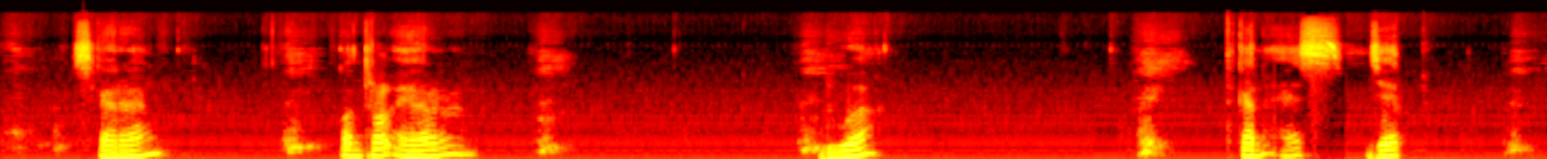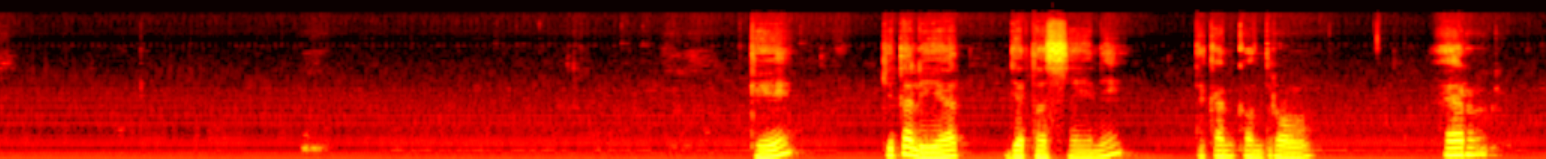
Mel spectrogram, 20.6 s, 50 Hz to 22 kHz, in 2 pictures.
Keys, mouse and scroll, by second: 4.6 ctrl+r, 8.8 s, 9.5 z, 13.6-14.6 drag, 15.7-17.3 middle drag, 17.4 scroll up 1, 20.3 ctrl+r.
